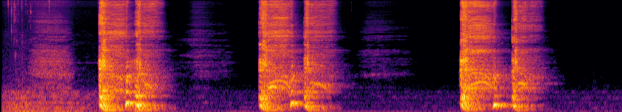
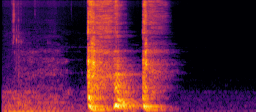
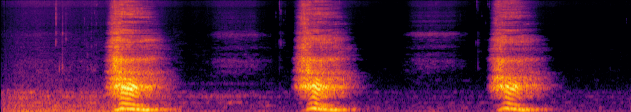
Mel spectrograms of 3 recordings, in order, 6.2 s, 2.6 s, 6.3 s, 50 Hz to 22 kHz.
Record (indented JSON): {
  "three_cough_length": "6.2 s",
  "three_cough_amplitude": 32768,
  "three_cough_signal_mean_std_ratio": 0.44,
  "cough_length": "2.6 s",
  "cough_amplitude": 32768,
  "cough_signal_mean_std_ratio": 0.4,
  "exhalation_length": "6.3 s",
  "exhalation_amplitude": 32768,
  "exhalation_signal_mean_std_ratio": 0.4,
  "survey_phase": "beta (2021-08-13 to 2022-03-07)",
  "age": "45-64",
  "gender": "Female",
  "wearing_mask": "No",
  "symptom_none": true,
  "smoker_status": "Ex-smoker",
  "respiratory_condition_asthma": false,
  "respiratory_condition_other": false,
  "recruitment_source": "REACT",
  "submission_delay": "0 days",
  "covid_test_result": "Negative",
  "covid_test_method": "RT-qPCR",
  "influenza_a_test_result": "Negative",
  "influenza_b_test_result": "Negative"
}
